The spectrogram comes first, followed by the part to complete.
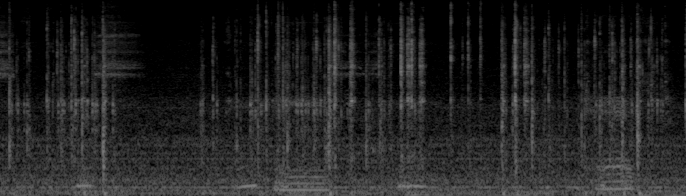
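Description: Typing on a computer keyboard: irregular runs of key clicks.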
